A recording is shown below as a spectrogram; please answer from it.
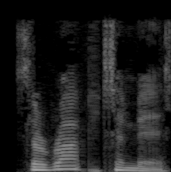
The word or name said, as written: soroptimist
